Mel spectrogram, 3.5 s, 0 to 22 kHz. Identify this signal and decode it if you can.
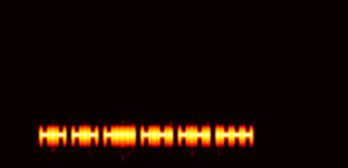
Morse code, heard as a keyed tone, about 43 wpm, 700 Hz. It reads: KK6CCJ
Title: USA Call Signs - 2x Character Spacing - 45wpm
